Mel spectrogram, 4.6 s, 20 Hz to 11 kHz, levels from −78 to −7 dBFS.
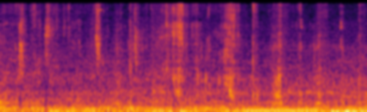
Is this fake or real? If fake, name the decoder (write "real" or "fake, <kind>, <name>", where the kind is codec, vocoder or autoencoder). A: fake, vocoder, BigVGAN v2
